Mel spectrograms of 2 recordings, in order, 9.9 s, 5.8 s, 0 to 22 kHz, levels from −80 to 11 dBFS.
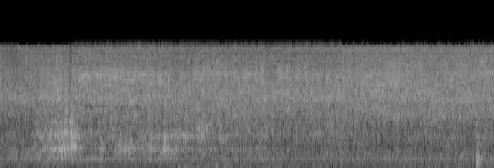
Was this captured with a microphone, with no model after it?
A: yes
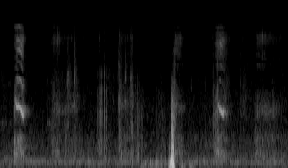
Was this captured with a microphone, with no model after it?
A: yes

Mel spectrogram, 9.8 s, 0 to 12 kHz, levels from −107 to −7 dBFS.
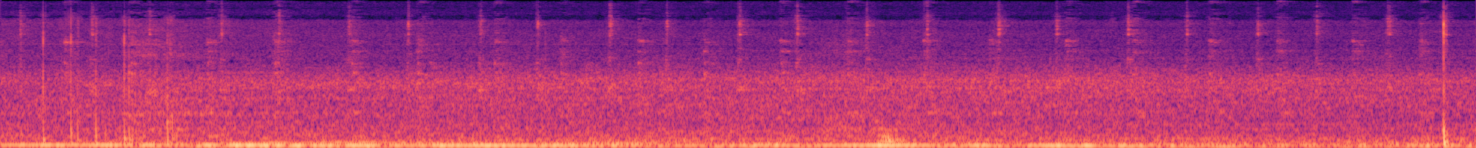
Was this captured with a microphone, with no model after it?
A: yes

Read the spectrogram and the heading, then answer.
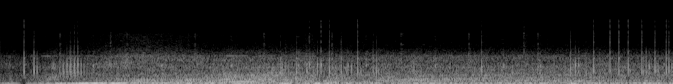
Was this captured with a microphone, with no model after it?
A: yes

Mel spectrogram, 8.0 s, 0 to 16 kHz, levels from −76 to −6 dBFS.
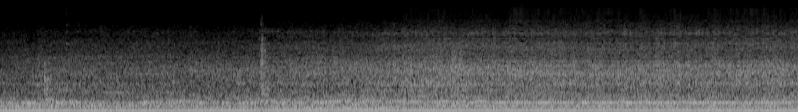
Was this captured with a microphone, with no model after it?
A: yes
